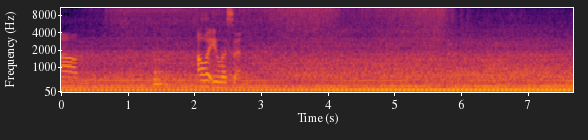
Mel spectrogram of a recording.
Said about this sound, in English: So there's all these chains and pulleys being moved around. It's windy out.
